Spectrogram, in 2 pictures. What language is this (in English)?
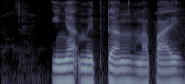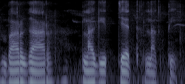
Santali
